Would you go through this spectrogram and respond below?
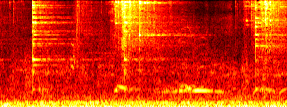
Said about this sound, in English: Get these cuffs off of me. Stop banging them together.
